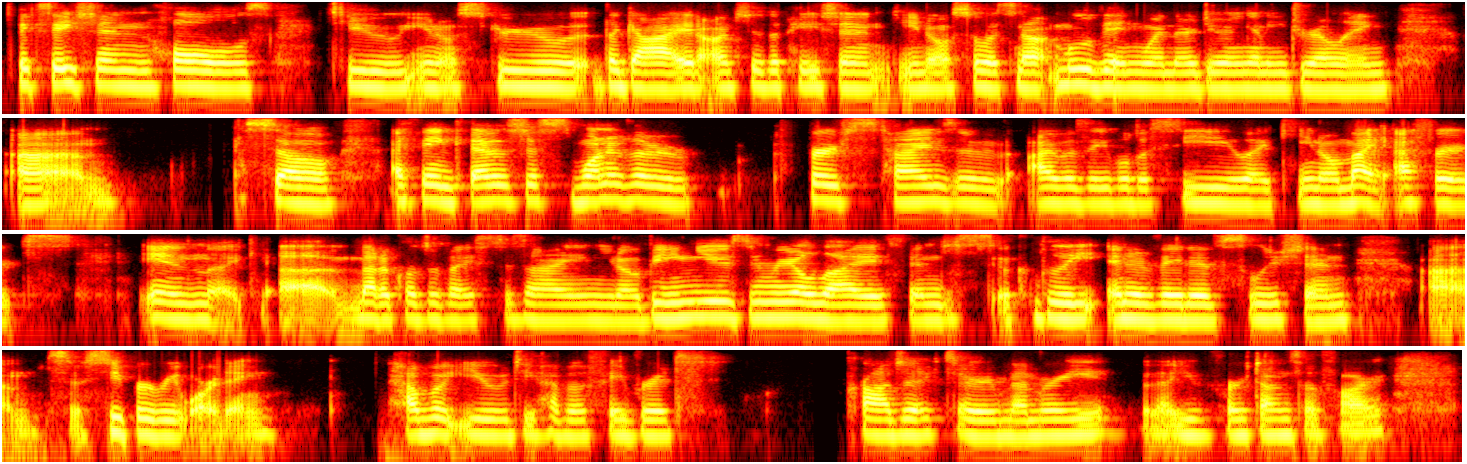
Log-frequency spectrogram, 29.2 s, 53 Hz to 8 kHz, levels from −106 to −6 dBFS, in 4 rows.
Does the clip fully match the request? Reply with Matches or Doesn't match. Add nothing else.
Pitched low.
Doesn't match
